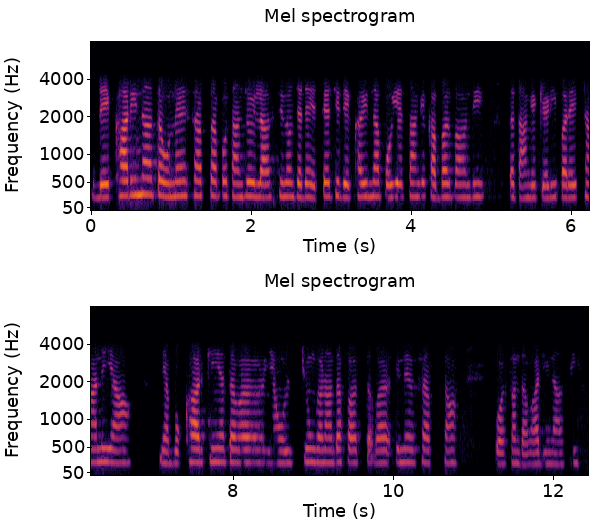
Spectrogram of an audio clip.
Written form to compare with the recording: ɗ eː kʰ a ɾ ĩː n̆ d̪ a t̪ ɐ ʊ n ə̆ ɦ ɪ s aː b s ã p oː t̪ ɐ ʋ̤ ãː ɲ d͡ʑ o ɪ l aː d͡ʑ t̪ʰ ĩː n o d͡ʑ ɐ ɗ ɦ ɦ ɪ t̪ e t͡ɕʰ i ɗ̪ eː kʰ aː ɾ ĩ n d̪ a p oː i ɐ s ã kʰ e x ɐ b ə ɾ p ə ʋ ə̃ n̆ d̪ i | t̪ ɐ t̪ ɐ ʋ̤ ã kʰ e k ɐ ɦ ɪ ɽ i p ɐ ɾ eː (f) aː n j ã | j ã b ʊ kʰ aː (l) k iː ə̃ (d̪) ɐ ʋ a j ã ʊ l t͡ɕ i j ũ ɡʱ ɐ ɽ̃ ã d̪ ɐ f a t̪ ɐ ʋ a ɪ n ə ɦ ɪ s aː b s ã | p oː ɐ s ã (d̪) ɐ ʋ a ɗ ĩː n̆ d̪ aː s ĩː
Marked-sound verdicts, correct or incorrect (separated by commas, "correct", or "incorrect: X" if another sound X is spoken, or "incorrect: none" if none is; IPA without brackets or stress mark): incorrect: ʃ, incorrect: ɾ, incorrect: t̪, correct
